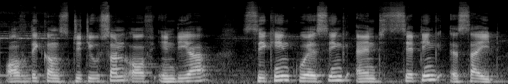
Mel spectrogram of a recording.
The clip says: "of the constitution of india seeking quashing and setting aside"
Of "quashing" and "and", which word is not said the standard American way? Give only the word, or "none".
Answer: quashing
